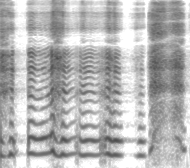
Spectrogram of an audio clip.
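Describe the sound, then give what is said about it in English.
A voice imitates loud, wailing crying: several choppy, sobbing vocal bursts with short gaps, ending in a rougher, more strained wail. “I was crying and it wasn't even just like a little, like a teardrop, single tear. No, no. I was wailing.”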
